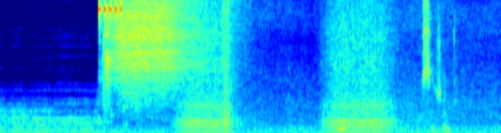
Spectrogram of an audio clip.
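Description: A jetpack thruster blasts in short loud whooshes.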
